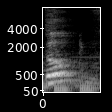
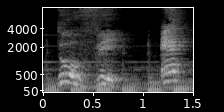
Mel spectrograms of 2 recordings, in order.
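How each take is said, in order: First: The final vowel of dove is dropped. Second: Both vowels are pronounced separately. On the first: The speaker calls it right. "on enlève la voyelle dans dove et on remplace la voyelle par un apostrophe" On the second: The speaker calls it wrong. "Au lieu de dire dove est"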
